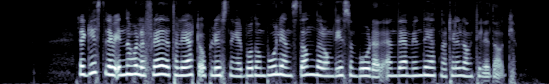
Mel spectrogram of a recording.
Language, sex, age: Norwegian, female, 20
